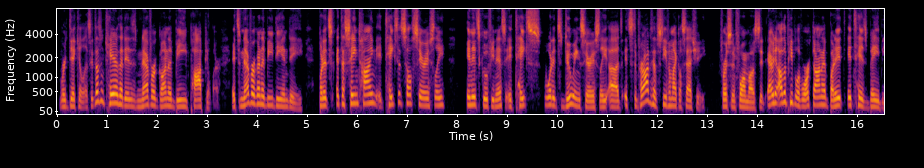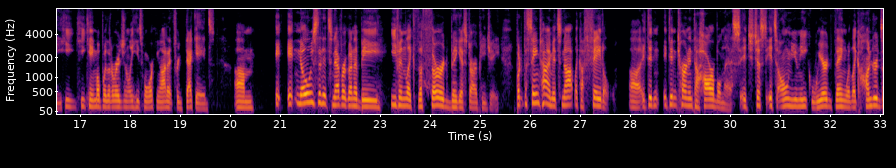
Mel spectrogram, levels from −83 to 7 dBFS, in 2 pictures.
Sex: male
